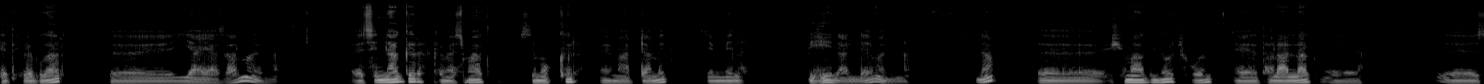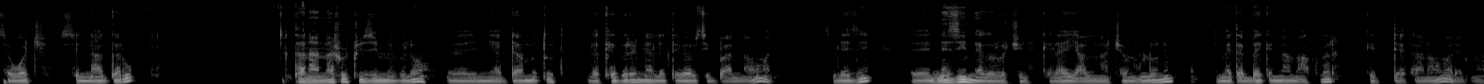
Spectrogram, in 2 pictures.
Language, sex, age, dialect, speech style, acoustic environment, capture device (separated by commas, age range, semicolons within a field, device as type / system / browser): Amharic, male, 25-34, Ethiopia - Addis Ababa, relaxed, nature, mobile / Linux / Chrome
